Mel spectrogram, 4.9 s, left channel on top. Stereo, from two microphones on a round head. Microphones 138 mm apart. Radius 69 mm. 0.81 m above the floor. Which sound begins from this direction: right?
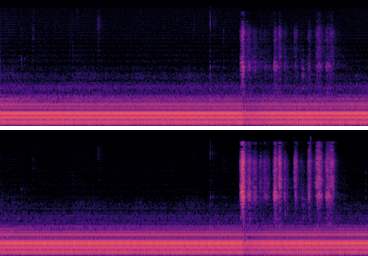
Writing, at 3.2 s.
